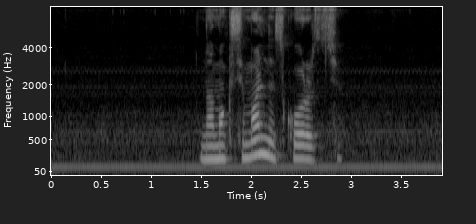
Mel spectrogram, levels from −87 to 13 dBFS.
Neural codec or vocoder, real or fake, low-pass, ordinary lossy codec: none; real; none; none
